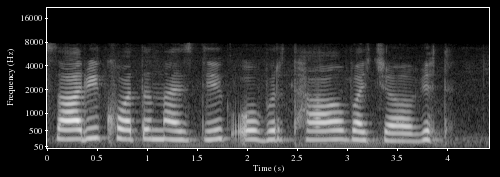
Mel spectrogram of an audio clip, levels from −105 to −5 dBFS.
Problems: none marked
